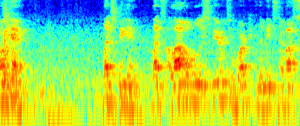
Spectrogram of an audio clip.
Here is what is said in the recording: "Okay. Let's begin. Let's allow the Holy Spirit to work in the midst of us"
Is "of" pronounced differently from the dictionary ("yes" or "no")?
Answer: no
